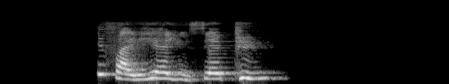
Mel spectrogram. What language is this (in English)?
Nigerian Pidgin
